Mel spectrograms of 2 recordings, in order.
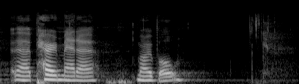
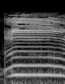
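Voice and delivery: contraction groan; 13 semitones higher, 4 dB louder than usual. Retold or imitated. Hit by a contraction.

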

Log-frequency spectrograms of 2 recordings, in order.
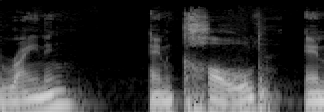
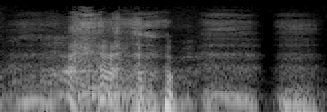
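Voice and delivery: breathy laugh; 9 semitones higher, 6 dB quieter than usual. Real, not acted. Laughs at piranha joke.

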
